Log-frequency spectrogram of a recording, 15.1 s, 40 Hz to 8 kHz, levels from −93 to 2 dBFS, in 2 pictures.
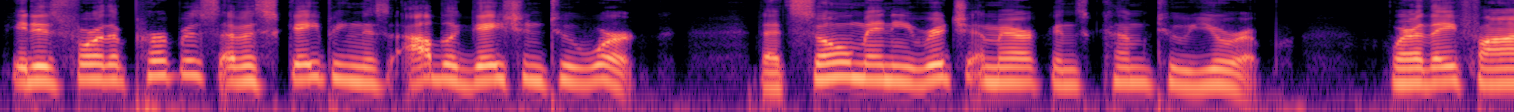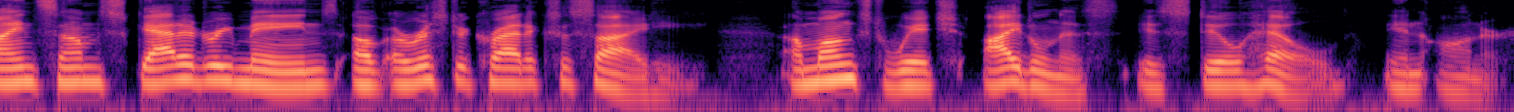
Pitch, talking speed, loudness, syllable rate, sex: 155 Hz, 145 wpm, -20 LUFS, 4.8 syllables/s, male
